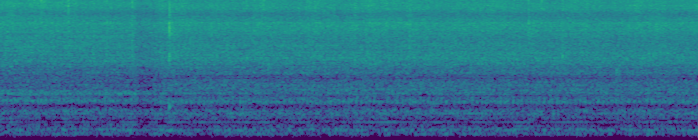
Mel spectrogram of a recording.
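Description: Garlic and breadcrumbs stirred with a wooden spatula in a stainless steel wok, over a steady hiss and hum of kitchen noise, with a faint tap about a second and a half in.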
